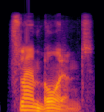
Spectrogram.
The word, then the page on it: flamboyant: British English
